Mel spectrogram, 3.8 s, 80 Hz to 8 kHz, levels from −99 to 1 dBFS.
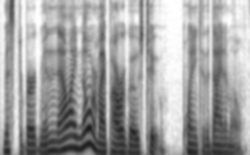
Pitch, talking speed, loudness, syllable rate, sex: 160 Hz, 225 wpm, -15 LUFS, 5.9 syllables/s, female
